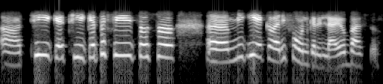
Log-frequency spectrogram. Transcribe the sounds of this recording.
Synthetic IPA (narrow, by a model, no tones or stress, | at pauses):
aʈʰiːkɦɛʈʰiːkɦɛt̪efit̪os | mĩːkieːkʋaːɾifoːnkəɾilaːjoːbɐs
